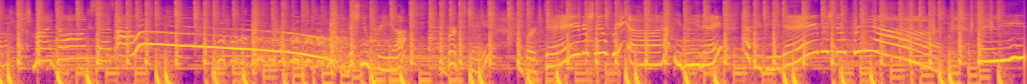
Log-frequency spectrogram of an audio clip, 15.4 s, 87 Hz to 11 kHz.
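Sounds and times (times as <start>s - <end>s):
bouncy steady-beat backing track: 0.0s - 15.2s
dog howling: 2.1s - 5.2s.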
